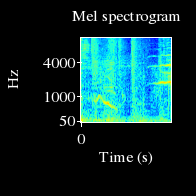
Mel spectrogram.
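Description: A short, high horse whinny in the video game The Witcher 3 rises and falls over a low background rumble.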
